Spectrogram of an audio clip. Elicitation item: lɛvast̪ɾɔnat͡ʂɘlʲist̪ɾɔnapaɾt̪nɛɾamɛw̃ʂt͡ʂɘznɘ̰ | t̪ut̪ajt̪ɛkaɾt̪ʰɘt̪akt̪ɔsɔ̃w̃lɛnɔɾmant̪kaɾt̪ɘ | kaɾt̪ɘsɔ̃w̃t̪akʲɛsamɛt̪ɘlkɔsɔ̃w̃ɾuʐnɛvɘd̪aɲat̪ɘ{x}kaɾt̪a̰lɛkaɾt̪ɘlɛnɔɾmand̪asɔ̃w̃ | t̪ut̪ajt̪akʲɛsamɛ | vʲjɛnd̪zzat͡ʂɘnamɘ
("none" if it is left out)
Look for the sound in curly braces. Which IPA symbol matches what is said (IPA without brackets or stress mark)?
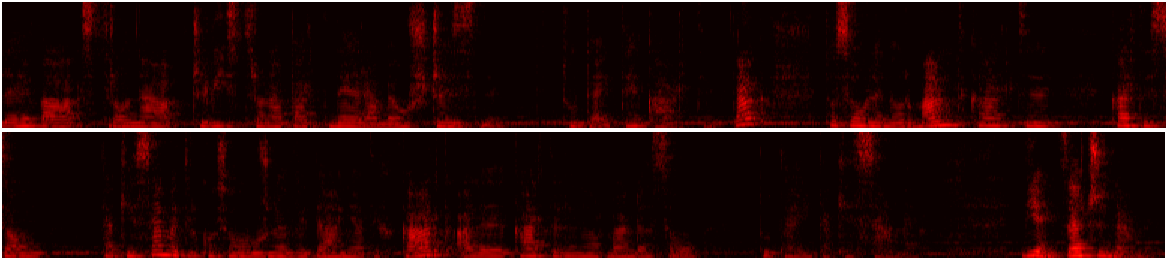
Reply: x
